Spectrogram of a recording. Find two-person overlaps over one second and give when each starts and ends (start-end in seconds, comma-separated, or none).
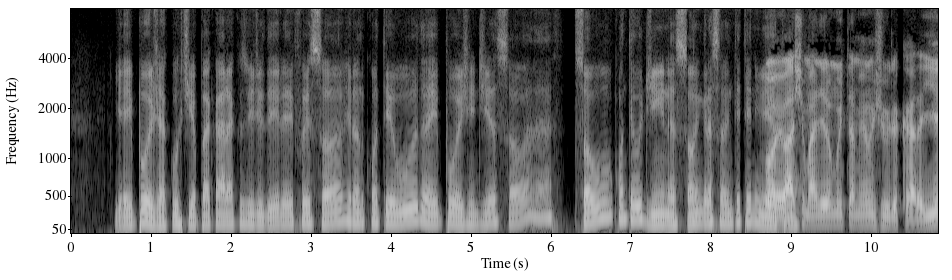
none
